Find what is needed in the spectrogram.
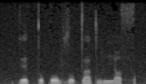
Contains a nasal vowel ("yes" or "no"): no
